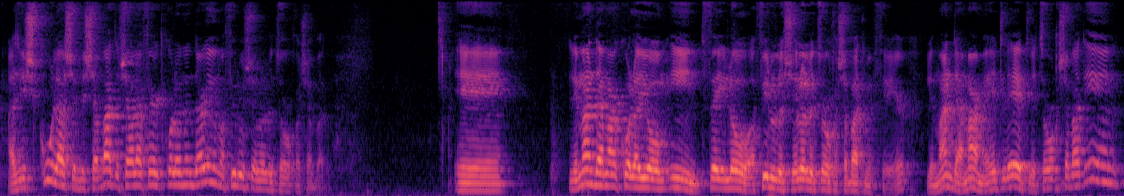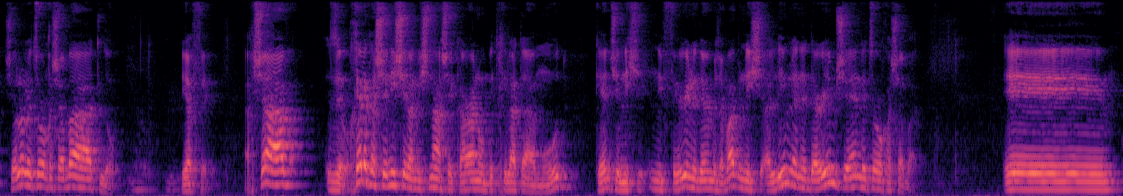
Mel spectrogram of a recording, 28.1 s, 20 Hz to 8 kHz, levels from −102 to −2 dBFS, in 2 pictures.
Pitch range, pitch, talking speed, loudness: 120-185 Hz, 140 Hz, 115 wpm, -35 LUFS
